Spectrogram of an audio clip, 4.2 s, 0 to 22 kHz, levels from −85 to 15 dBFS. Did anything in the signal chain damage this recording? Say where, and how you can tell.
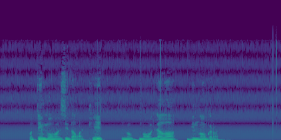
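Yes. DECT cordless phone buzz entered in the analogue wiring. A thin 100 Hz buzz, rich in harmonics, runs throughout at about -20 dB. It is buzzier than mains hum, which sits at 50 or 60 Hz.

Word clock ticks come from the digital input converter. Sharp, uneven ticks recur about every 50 ms from 0.11 to 4.19 s. Each is a one-sample slip against an unlocked clock roughly 400 ppm off. Their strict regularity sets them apart from random dropouts.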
